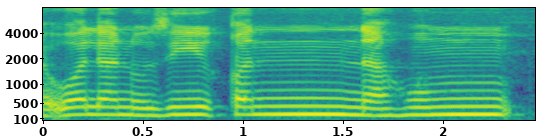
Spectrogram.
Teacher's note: ایک تو نون پہ غنہ کرنا ہے، پھر میم پہ یہاں پہ دوبارہ سے غنہ کرنا ہے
